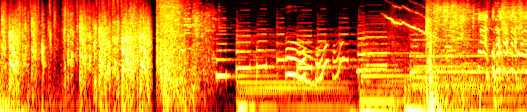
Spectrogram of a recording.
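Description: Cartoon soundtrack: crashing, shattering sound effects over music for the first two seconds or so, then a short tune with sliding notes, and a falling whistle near the end.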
